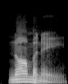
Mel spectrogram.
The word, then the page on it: nominee: American English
